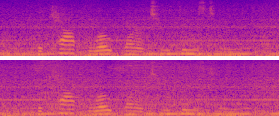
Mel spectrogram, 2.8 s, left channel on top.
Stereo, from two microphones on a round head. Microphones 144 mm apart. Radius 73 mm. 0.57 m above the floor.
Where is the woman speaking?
15° left (ahead or behind).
